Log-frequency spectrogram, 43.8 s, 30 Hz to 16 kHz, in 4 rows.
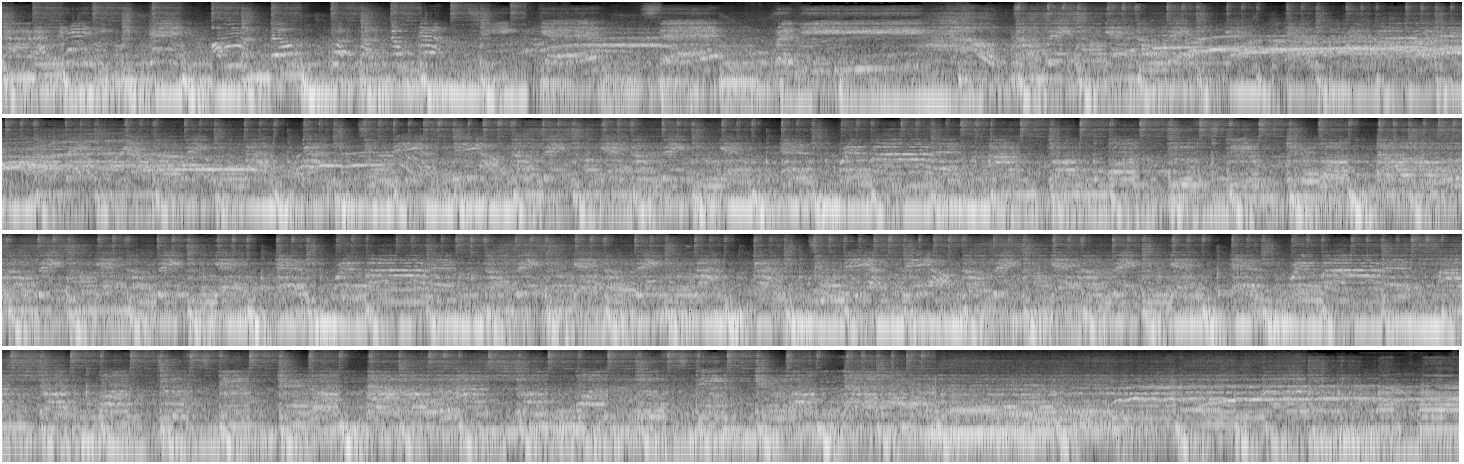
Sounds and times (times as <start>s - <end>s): Music: 0.0s - 43.7s.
